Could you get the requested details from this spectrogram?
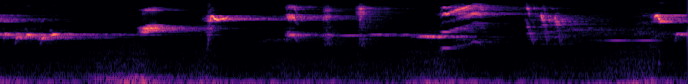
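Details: Geokichla citrina, the orange-headed thrush, pours out a sweet, fast song. Paired high and mid whistles, sliding notes and brief chattering phrases tumble closely together in a clean recording.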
